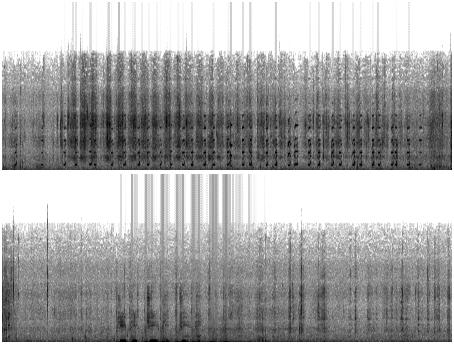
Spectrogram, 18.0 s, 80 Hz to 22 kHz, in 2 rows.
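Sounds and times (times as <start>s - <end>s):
metal detector beeps: 0.2s - 9.3s
crackling clicks: 0.8s - 10.7s.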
